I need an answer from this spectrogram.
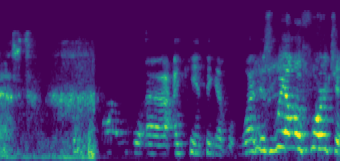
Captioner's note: conferring; quietly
